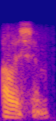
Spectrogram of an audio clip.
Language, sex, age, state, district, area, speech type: Sanskrit, male, 18-30, Karnataka, Chikkamagaluru, urban, conversation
